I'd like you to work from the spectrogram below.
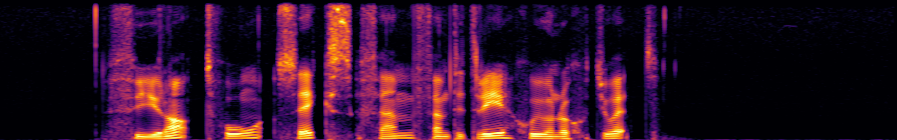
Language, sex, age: Swedish, male, 26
